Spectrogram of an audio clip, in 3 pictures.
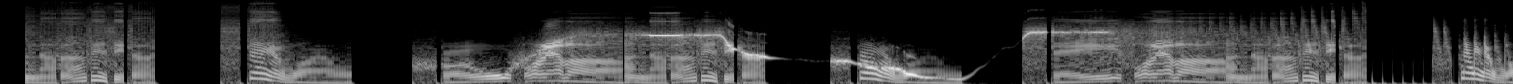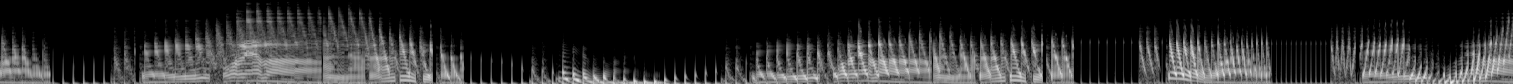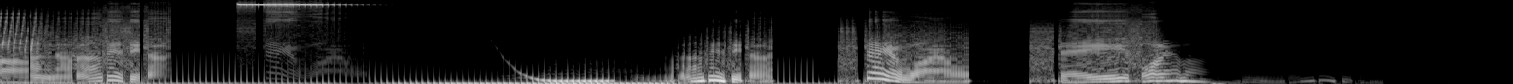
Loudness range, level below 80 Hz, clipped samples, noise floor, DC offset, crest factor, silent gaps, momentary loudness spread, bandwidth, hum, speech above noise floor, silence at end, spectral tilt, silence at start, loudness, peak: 14 LU; -30 dBFS; under 0.1%; -79 dBFS; under 0.1%; 18 dB; none; 21 LU; over 20 kHz; none; 62 dB; 1.8 s; -5 dB/octave; 0.25 s; -15 LUFS; 0 dBFS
